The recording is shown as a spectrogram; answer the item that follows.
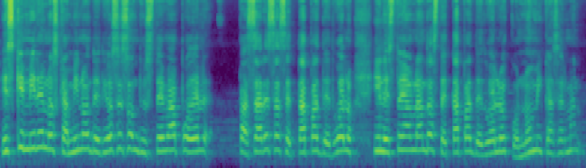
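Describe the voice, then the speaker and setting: A woman's voice: high voice, brisk, a little mellow, soft background music. A middle-aged woman pastor preaching a sermon, calling listeners "brother" and asking rhetorical questions.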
